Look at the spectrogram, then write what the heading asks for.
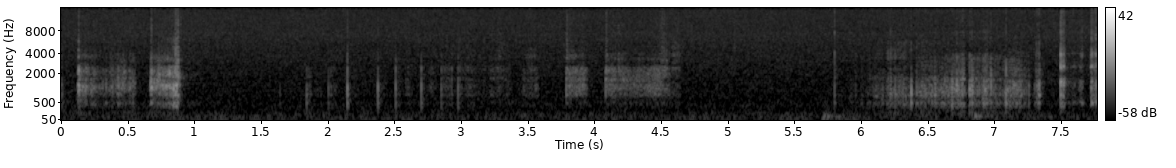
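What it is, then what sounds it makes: Scratching a small cardboard box. A white pointed stick scratches the front of a small, hollow, teal rigid-cardboard jewelry gift box, then the box is turned onto its side edge. Dry scraping strokes in the upper mids alternate with short, sharp clicks and ticks, and a longer, denser bout of scratching comes near the end.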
